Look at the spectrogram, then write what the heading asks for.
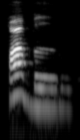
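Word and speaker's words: قبر: This is called shaking. Qabru. You can hear the sound qab, qab.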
